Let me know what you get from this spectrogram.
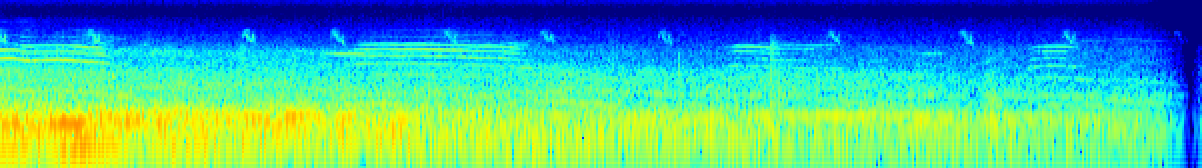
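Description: Birds calling: drawn-out squeaky notes with several pitches at once, repeated every few seconds, and short sharp high chips about once a second, over a low steady hum.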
